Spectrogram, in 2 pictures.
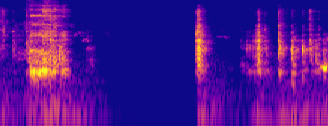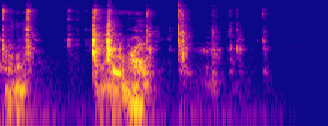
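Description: Irregular clicking and clattering of tools and small parts being handled, in short scattered strokes and clusters with a gap of about a second near the start.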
